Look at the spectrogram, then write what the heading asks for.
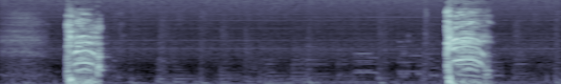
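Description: Two coughs from one person, each a short, harsh burst, separated by about three seconds of near silence.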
